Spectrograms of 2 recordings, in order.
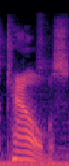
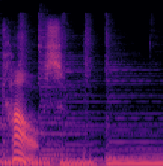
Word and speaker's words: calves: chats demand Cales Cales huh she chat wants Cales not just feet he wants Cales are you talking about calves yeah Cales Cales calfs calves calves you may have Cales I have calves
